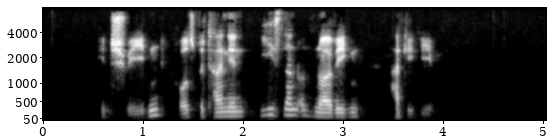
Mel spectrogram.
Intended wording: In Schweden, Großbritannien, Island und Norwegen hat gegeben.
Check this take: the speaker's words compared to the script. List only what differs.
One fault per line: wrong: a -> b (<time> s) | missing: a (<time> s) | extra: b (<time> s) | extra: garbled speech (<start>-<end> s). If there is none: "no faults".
no faults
